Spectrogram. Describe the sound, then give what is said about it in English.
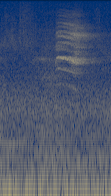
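A single odd, high-pitched bird call rings out briefly from birds in the trees by a creek near a golf course, over a steady low outdoor rumble, with no one talking. “I hear more odd birds. I'm just looking up into the trees.”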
